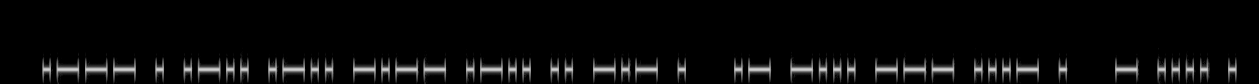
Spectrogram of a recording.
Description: Morse code, heard as a keyed tone, about 17 wpm, 700 Hz. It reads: JELLYLIKE ABOVE THE
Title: Pangram Challenge v2 - 17wpm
